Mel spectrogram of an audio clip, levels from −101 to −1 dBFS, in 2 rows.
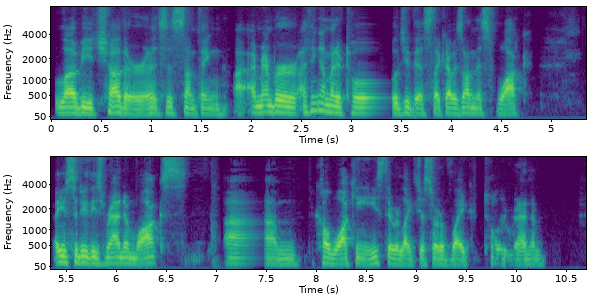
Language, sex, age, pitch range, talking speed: English, male, 30-49, 100-115 Hz, 235 wpm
